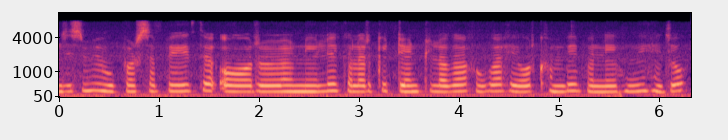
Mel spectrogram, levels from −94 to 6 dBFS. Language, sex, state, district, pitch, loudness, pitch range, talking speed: Hindi, female, Punjab, Kapurthala, 235 Hz, -15 LUFS, 230-250 Hz, 160 wpm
